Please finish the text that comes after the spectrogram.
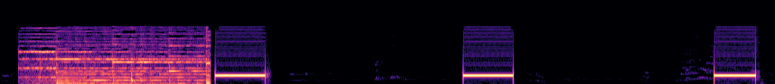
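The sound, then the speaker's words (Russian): A telephone ringback tone as a dropped call to Petersburg is redialed: three steady, mid-pitched one-second beeps spaced about four seconds apart, following a few seconds of dense, busy sound at the start. No one speaks. “можно еще на Петербург перезвонить? Да, да, сорвался, да, звонок сейчас.”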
